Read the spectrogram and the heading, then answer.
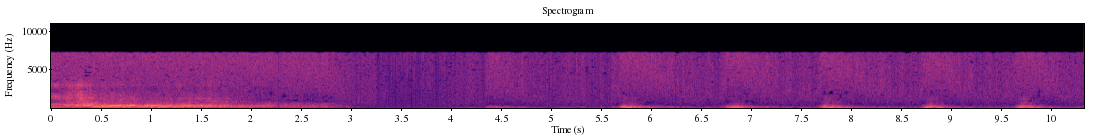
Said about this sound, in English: Say, do you hear that, Space Patrollers? That's the Terra City Express train. It's trying to get up speed on ordinary fuel. Not very speedy, was it?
